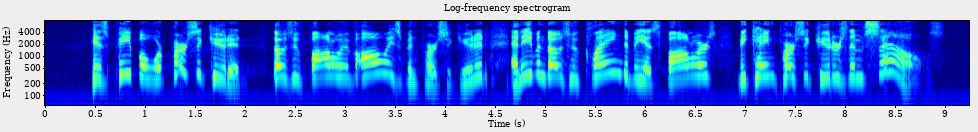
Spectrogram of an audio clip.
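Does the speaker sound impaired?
No.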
